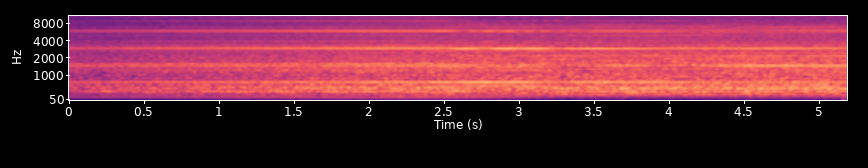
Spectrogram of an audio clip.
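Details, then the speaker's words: Lab-tested generator: steady rising hum with a bright whine from the windings; bearings are really quiet, the noise comes from the stator. "generator self I got the bearing is really quiet so if we can bring down the the noise of that the stator then it will be right"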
